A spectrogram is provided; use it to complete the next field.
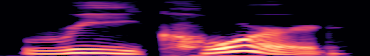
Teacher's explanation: if I say record and put the stress on the back, now it's a verb. It's an action.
